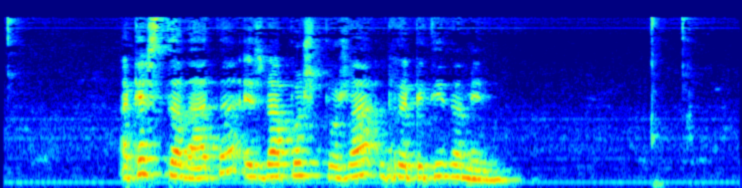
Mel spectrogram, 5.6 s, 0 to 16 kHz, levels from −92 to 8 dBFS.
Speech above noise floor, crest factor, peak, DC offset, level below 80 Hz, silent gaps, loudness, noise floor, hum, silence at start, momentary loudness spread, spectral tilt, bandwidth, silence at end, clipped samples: 38 dB; 22 dB; -2 dBFS; under 0.1%; -60 dBFS; none; -21 LUFS; -59 dBFS; none; 0.05 s; 17 LU; -5 dB/octave; 11.5 kHz; 0.4 s; under 0.1%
